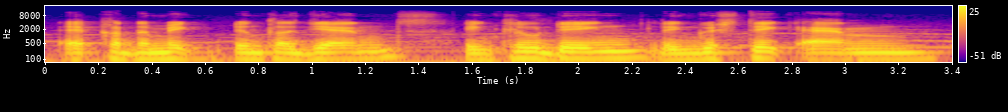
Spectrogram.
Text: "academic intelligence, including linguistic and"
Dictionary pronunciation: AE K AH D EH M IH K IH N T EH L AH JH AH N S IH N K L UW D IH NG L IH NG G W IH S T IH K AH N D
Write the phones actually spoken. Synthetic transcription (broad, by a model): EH K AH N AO M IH K IH N T EH L AH JH AH N S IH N K L UW D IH NG L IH NG G W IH S T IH K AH N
